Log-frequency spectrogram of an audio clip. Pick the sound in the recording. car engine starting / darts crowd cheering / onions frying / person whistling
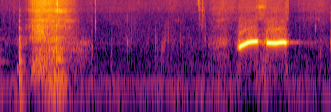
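person whistling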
